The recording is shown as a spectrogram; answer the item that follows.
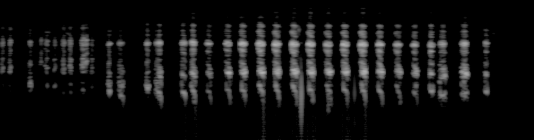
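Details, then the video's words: Female chukar partridge: soft, uneven clucks build into a loud, regular run of harsh, ringing notes, about three a second, stopping abruptly near the end. "Shikari Chakor Awaz Madi Female Chakor Awaz Keklik Sesiشکاری چکورآوازمادی چکور"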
